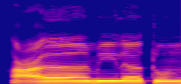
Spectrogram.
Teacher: عین کو کھینچ کر پڑھیں گے ایک الف کے برابر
